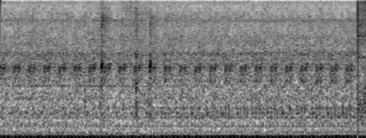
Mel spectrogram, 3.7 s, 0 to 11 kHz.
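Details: Peugeot/Citroën DV5 1.5 BlueHDi 130hp diesel after a fuel filter change, primed by cycling the ignition to run the fuel pump: it catches and settles into an even diesel clatter at idle, with no stumbling or misfire. This is a normal idle.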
